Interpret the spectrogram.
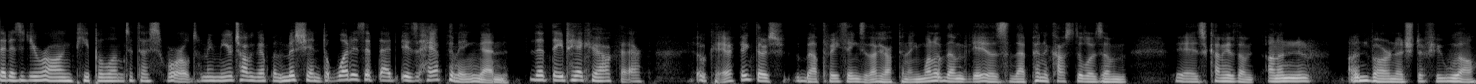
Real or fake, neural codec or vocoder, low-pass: fake; codec, 16 kHz in and 24 kHz out, 0.4 kbps, LongCat-Audio-Codec, four codebook decoder; 7.2 kHz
